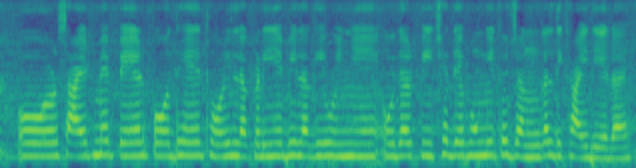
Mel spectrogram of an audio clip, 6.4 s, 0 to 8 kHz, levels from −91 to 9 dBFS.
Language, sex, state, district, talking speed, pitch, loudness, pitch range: Hindi, female, Jharkhand, Sahebganj, 200 wpm, 230 Hz, -14 LUFS, 225-235 Hz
